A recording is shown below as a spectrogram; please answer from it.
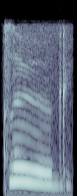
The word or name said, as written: Klug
